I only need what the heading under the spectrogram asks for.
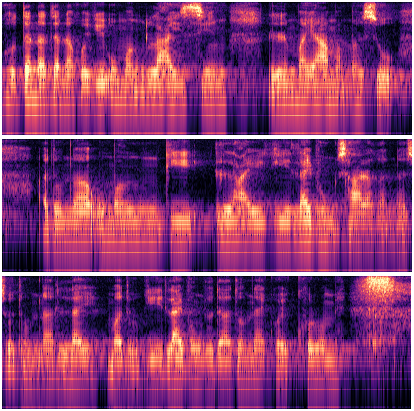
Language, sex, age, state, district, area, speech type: Manipuri, female, 30-45, Manipur, Kakching, rural, spontaneous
